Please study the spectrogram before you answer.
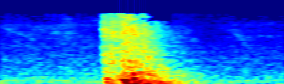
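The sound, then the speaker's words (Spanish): A lid is shut on a rubbish bin, giving one sudden, soft thud with a short decaying tail over a quiet, steady background, and nothing else before or after. “Mira pensativo y cierra el cubo con la tapa.”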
